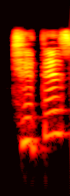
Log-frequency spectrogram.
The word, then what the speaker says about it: क्षितिज: क्षितिज लिखते हैं बट यहाँ पे के जो होता है वो साइलेंट होता है।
